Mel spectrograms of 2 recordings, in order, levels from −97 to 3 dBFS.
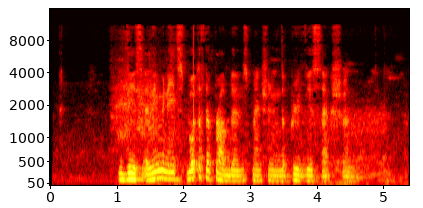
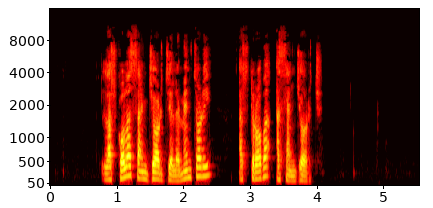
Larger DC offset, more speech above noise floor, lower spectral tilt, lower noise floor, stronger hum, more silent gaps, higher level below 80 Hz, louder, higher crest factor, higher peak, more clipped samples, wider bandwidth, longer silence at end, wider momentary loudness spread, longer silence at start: neither; second, 36 dB vs 64 dB; first, -7.5 dB/octave vs -5.5 dB/octave; second, -60 dBFS vs -89 dBFS; neither; neither; first, -52 dBFS vs -74 dBFS; about the same, -25 LUFS vs -25 LUFS; about the same, 18 dB vs 22 dB; about the same, -8 dBFS vs -6 dBFS; neither; about the same, 11.5 kHz vs 10.5 kHz; second, 0.3 s vs 1.5 s; about the same, 13 LU vs 13 LU; first, 1 s vs 0.8 s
